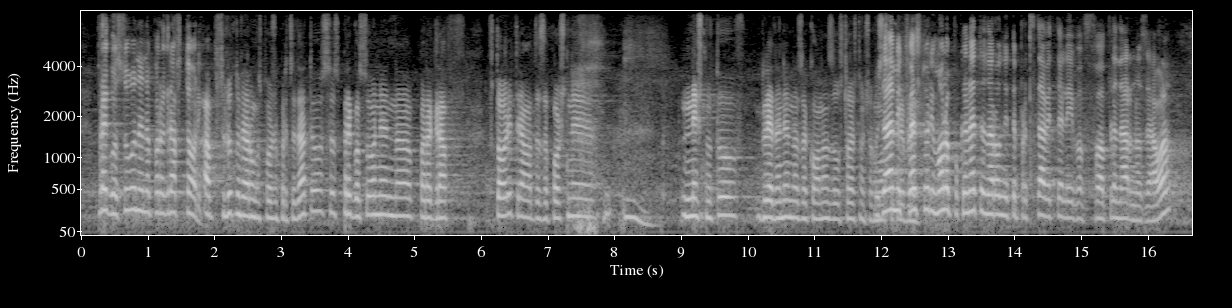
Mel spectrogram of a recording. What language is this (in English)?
Bulgarian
